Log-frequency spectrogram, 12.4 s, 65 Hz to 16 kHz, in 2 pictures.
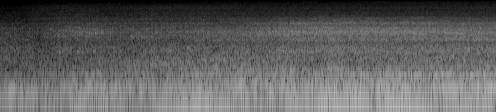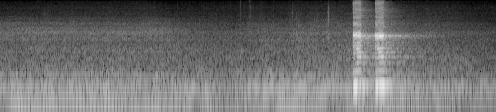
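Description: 1928 Isotta Fraschini Type 8A's straight-eight engine running as the car drives, growing louder over the first few seconds. Near the end come two short toots of the car's horn in quick succession.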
